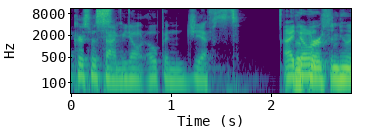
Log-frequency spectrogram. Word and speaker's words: GIF: Yeah, and if you pronounce it as a GIF, you're fucking wrong. Yeah. No, I agree. We're not spreading peanut butter on our, videos, okay? It's Yep. GIF.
